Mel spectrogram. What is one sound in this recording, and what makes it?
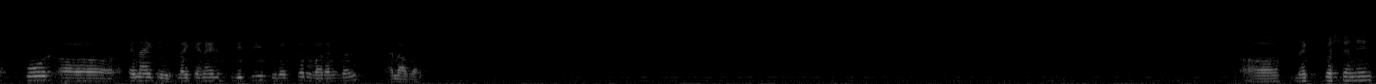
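A man speaks calmly and clearly into a nearby microphone.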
